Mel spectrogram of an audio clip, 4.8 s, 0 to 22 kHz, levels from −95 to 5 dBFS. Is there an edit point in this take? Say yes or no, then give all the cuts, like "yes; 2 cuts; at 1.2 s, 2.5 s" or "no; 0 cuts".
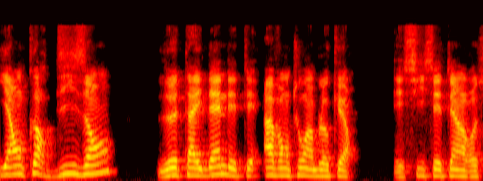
no; 0 cuts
